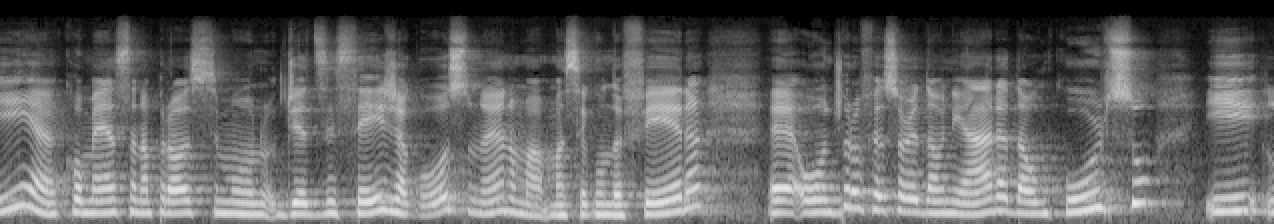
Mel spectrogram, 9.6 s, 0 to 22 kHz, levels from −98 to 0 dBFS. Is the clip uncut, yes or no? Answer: no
